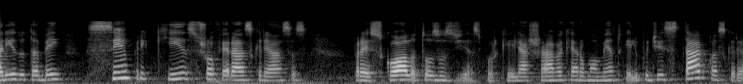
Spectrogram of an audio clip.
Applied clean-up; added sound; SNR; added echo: none; none; none; none.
